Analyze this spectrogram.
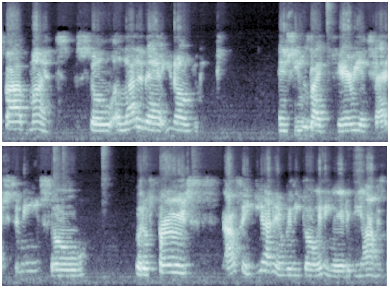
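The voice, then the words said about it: Slight New York accent. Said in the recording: “You do got a little accent ... My accent comes from New York.”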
